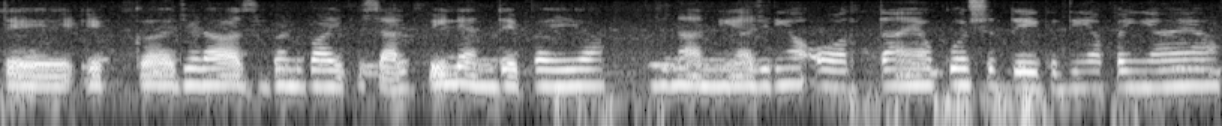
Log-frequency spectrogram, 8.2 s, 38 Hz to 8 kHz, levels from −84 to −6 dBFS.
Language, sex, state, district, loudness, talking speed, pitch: Punjabi, female, Punjab, Kapurthala, -16 LUFS, 145 wpm, 200 Hz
